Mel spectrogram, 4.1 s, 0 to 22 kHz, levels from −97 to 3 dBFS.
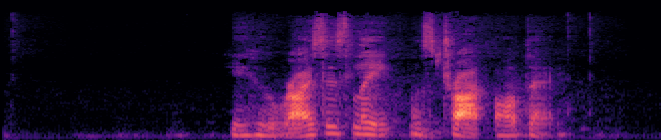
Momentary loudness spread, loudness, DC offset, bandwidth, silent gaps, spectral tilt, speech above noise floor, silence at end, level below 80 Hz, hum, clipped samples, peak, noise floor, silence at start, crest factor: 19 LU; -26 LUFS; under 0.1%; 15.5 kHz; none; -4 dB/octave; 46 dB; 0.7 s; -70 dBFS; none; under 0.1%; -6 dBFS; -73 dBFS; 1.45 s; 24 dB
